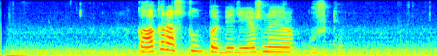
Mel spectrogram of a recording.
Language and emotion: Russian, neutral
